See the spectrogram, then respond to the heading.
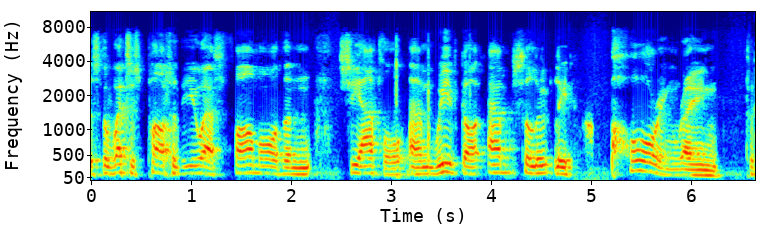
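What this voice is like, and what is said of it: English accent. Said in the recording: “as you can tell from my accent, I was born in England”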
